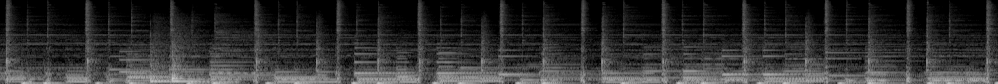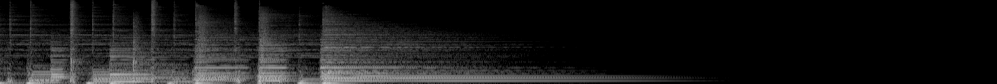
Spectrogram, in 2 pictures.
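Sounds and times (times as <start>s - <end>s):
muted bass in a Latin rhythm section: 0.0s - 14.5s.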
